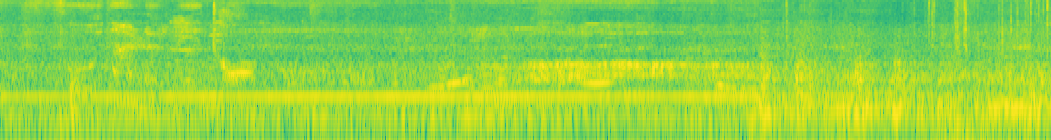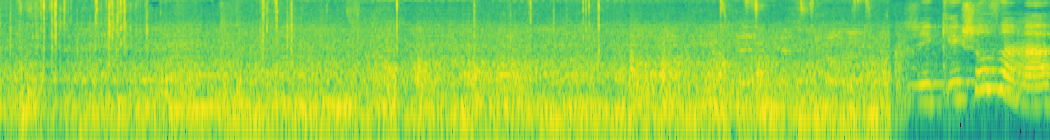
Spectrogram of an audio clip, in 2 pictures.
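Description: Subway train riding through a metro tunnel, a loud continuous rumble and roar with steady rattling and a sustained tone, people talking over it, ending abruptly near the close.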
